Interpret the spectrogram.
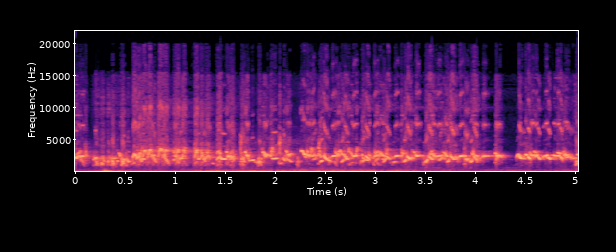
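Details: Sooty-headed bulbul singing a long, unbroken 'ngeropel' song meant to stir other bulbuls to sing, a rapid run of jumbled, chattering notes that pauses only briefly near the end.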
